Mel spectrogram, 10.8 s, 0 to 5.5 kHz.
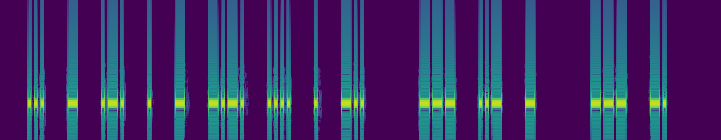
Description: Morse code, heard as a keyed tone, about 25 wpm, spaced as for 16 wpm, 700 Hz. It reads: STRETCHED OUT ON
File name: Pinocchio / Pinocchio ch7 10 25 ik1hge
